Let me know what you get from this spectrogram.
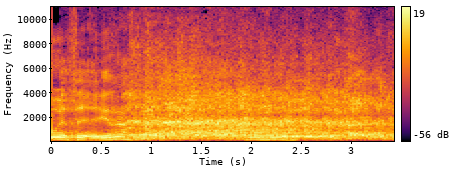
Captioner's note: audience laughing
